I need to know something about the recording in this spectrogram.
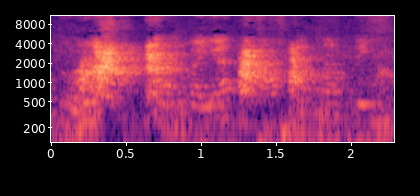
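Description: Young puppy barking in a few short bursts, around half a second in and again after a second.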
